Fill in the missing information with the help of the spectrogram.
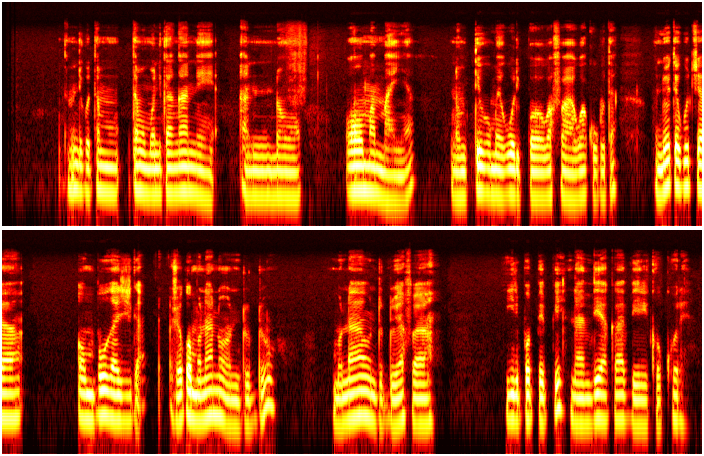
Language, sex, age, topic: Oshiwambo, male, 18-24, agriculture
